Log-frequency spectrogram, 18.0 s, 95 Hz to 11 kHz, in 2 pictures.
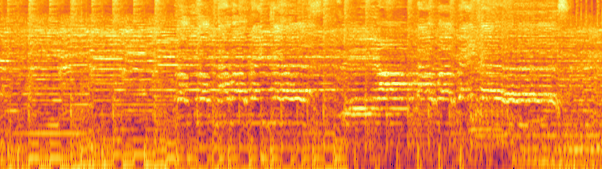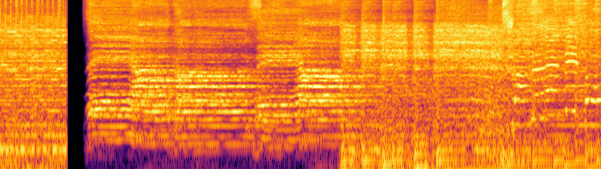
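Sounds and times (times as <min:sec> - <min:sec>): rock music with singing: 0:00.0 - 0:10.0, 0:13.7 - 0:18.0.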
